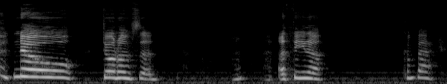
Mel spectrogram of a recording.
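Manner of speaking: high, loud alarmed call after someone; gasp, then plead her back in panic; calling out to Athena as she runs off, high and alarmed; panicked cry. Acted. Character cries out in panic.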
